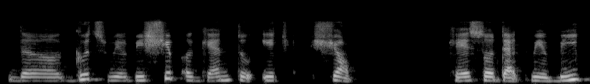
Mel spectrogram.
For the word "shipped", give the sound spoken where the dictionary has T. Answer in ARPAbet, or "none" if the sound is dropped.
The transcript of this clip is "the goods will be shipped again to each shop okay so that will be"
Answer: none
